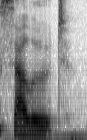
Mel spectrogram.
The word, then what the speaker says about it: salut: the word is salute I'm saying salute but it's spelled s-a-l-u-t so if I'm gonna say it the way it's spelled to me it sounds like I'm saying Sal you know and if people greet each other I think imagine how that would come off the U is often an ooh sound right because the way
